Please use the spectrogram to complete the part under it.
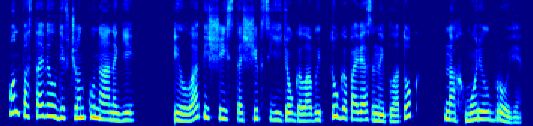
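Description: A woman's voice: medium pitch, a little mellow, no echo. Woman narrating a story, dry close sound. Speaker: audiobook reader. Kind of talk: scripted narration.

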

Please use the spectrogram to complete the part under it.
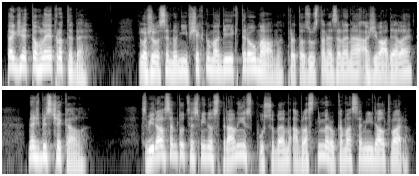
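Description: A man's voice: medium pitch, lively intonation, a little mellow, no room sound, clean studio sound, close to an everyday voice. A man reading an amateur audiobook and voicing a charming, mercurial fey youth with a raised, eager voice and sudden intensity. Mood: coaxing.

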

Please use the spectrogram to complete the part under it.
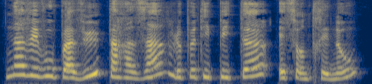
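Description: A woman voicing a gentle, anxious little girl in a children's storybook reading, timid and pleading. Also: high voice, animated, moderate pace, voice pushed up.

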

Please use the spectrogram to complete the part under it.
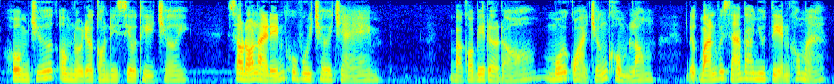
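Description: A woman's voice: fairly low pitch, moderate pace, close to an everyday voice. A woman voicing a small, affectionate boy who talks in a pleading, childlike way. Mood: eager.

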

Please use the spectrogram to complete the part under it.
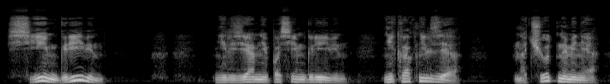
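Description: Brief: flustered simple villager voiced by a man, husky, animated. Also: lowish voice, slow pace, no echo, studio quality, full character voice. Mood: dismayed. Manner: bewildered, pleading, rustic talk. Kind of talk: audiobook character voice.

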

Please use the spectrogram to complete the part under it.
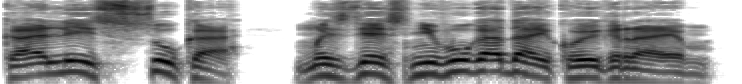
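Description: A man voicing a hot-tempered, brutal police captain who shouts threats. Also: medium pitch, sing-song, unhurried, no echo, studio quality, pitched above the performer's own voice. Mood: furious.

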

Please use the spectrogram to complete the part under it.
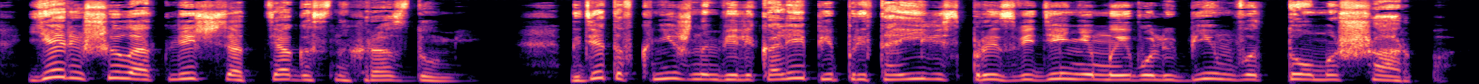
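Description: A woman narrating an audiobook in the first person with an ironic, lively storytelling manner. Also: medium pitch, no room sound, studio quality.

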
